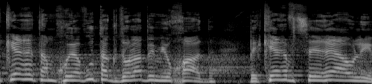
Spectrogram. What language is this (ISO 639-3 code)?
heb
